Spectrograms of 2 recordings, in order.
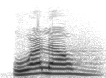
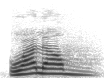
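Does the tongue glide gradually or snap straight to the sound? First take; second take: gradually; gradually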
